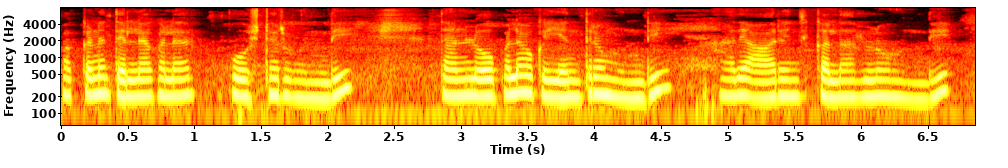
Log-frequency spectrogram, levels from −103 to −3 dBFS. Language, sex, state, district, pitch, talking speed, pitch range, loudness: Telugu, female, Telangana, Mahabubabad, 205 Hz, 130 wpm, 195-215 Hz, -16 LUFS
